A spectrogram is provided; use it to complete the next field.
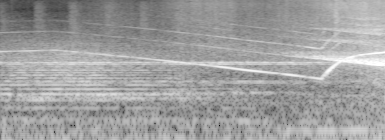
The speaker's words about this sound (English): He watches a police car pass and gulps.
